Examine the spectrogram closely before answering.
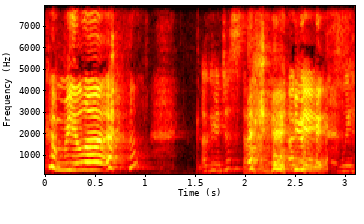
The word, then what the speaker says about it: Camila: But we're Camila Cabello. No, we're not, and that's not even how you pronounce it. Camila.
